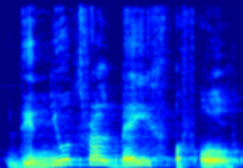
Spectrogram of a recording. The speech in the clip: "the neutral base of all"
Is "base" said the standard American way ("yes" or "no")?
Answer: no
